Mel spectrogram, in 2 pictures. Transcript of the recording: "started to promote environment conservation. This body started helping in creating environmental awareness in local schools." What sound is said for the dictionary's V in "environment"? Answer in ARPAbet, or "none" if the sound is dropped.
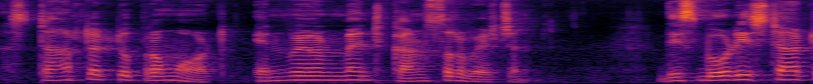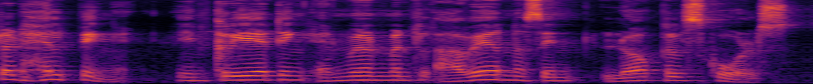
V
